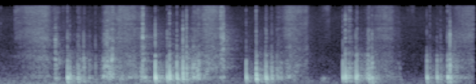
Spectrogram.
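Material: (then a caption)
Cardboard. Fingernails scratch fast along the top edge and sides of a medium, closed, hollow corrugated cardboard Priority Mail shipping box. The scratching comes in quick bursts of dry, papery rasps separated by brief pauses.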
